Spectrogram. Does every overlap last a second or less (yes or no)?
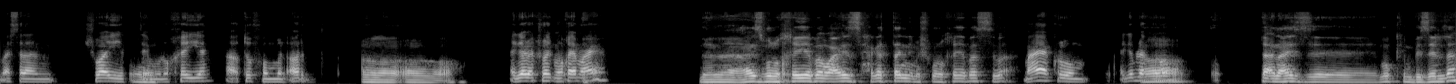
yes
